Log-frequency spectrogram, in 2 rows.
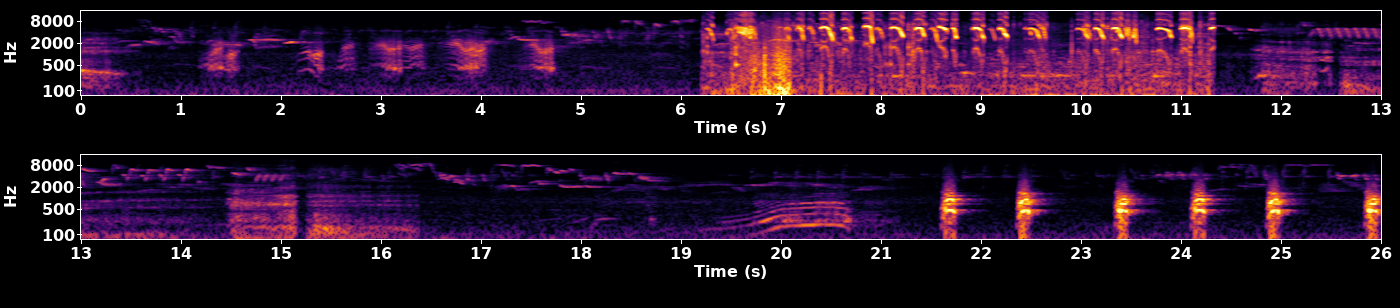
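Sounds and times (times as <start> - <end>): rapid bird chirping: 0.0 - 26.0
pitch-bending animal call: 6.2 - 15.2
dog barking: 21.6 - 25.2.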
